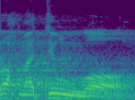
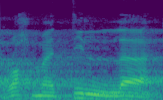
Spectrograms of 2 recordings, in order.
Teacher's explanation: kalau rahmatullah nantinya tebal. Rahmatillah tipis.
